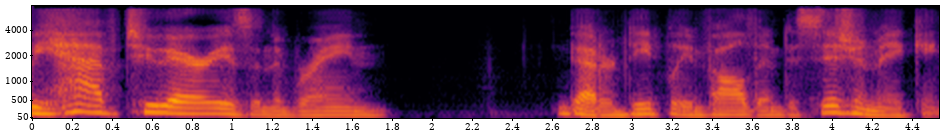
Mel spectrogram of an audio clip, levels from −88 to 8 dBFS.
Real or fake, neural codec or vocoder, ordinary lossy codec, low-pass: fake; codec, 16 kHz, about 1 kbps, DyCAST, with the encoder's durations; AAC, 32 kbps; 7.2 kHz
